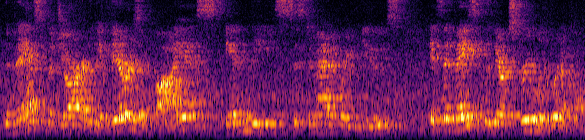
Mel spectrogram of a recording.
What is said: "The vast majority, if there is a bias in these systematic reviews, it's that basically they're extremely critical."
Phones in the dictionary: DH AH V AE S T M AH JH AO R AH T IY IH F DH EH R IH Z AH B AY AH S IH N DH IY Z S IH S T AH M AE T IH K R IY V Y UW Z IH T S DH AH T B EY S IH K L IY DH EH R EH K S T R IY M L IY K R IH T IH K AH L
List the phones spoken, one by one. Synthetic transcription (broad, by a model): DH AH V AE S T M AH JH AO R AH T IY IH F DH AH R IH Z AH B AY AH S IH N DH IY Z S IH S T AH M AE T IH K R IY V Y UW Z IH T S DH AH T B EY S IH K L IY DH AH R EH K S T R IY M L IY K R IH T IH K L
